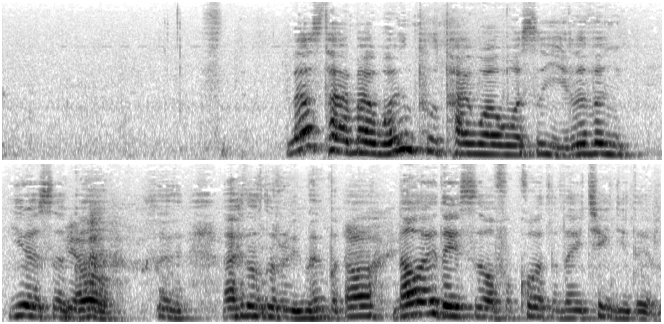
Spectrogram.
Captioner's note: laughs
